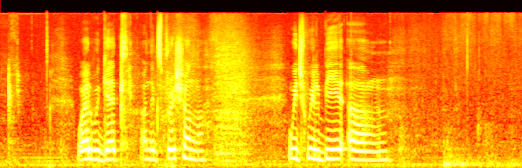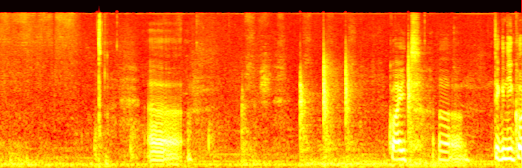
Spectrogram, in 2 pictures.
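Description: A woman lectures in a large room, heard through a microphone.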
